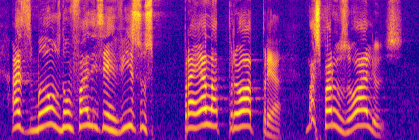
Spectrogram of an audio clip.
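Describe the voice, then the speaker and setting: A man speaks at an extremely high pitch. His pace is very slow. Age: 60s. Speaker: pastor and seminary professor. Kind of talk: sermon. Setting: church. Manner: halting, with frequent repetitions.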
